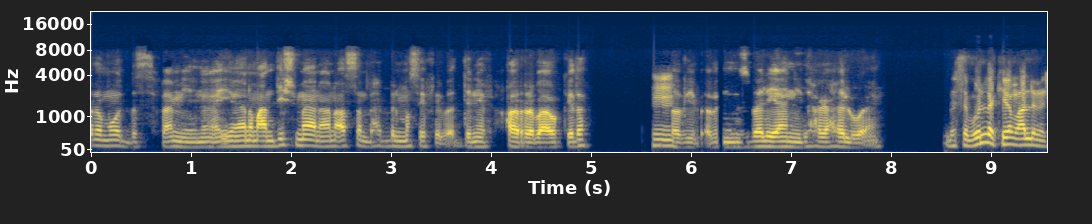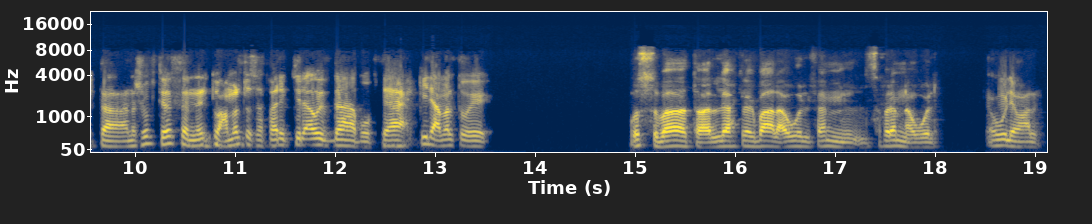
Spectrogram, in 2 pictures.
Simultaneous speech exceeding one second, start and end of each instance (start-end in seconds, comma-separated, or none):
none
